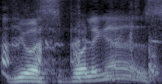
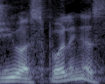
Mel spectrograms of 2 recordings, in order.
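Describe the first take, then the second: First: It is said in a put-on French accent. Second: It is said in a plain English accent.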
